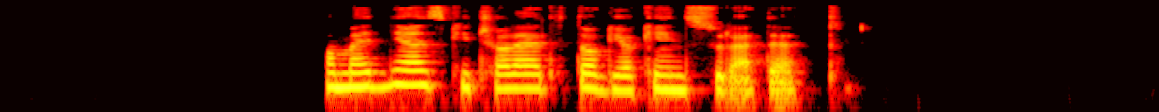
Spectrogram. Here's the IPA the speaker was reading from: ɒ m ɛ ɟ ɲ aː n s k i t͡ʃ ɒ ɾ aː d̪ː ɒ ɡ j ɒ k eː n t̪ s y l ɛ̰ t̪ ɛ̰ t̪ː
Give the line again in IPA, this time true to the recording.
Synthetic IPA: ɒ m ɛ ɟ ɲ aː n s k i t͡ʃ ɒ l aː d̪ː ɒ ɡ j ɒ k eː n t̪ s y l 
